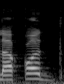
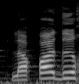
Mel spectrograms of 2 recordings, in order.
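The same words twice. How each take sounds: First: The final d is plain, without a bounce. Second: The final d has a slight bouncing release. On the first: The speaker calls it wrong. "गलत हो जाएगा" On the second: The speaker calls it right. "सही है"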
